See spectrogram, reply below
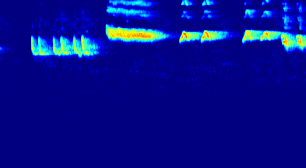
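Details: Song of a Northern cardinal: a quick stuttering trill of short notes, then a long steady high whistle and a few shorter whistled phrases with slight downward ends.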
